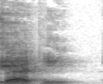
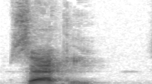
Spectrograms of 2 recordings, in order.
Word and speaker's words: Psaki: It was a, a press briefing uh, with how do you pronounce his press secretary? Is it Saki? Saki? Saki. – You pronounce the P. Saki. – Saki. Saki. The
